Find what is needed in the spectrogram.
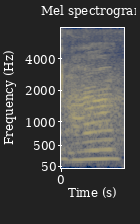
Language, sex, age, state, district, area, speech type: Marathi, female, 30-45, Maharashtra, Ratnagiri, rural, spontaneous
